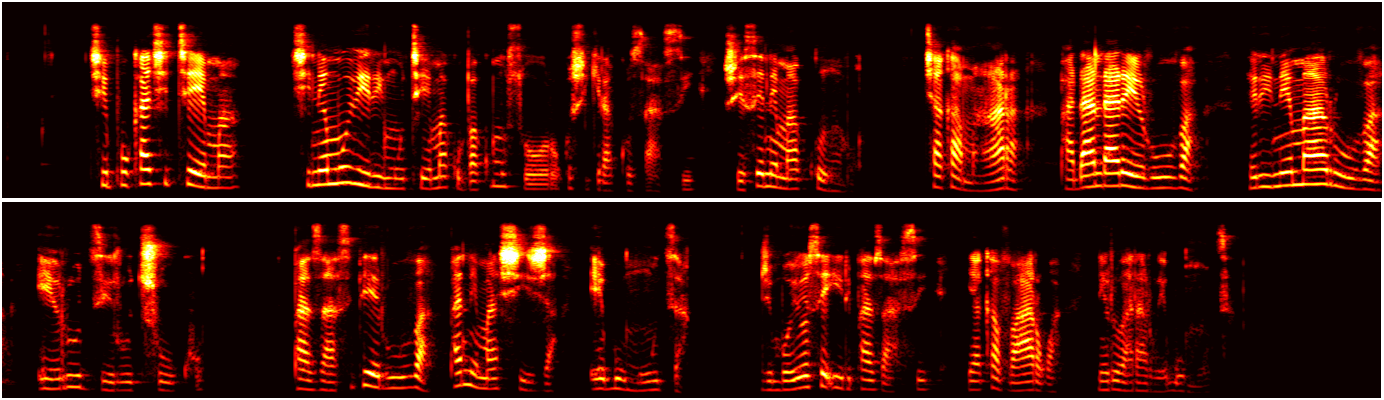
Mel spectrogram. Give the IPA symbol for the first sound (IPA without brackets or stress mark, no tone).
t͡ʃ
